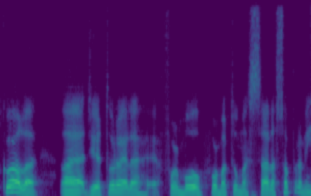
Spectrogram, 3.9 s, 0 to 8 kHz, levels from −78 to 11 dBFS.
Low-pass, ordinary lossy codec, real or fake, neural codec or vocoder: none; none; fake; codec, 16 kHz, about 1 kbps, DyCAST, with the encoder's durations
